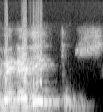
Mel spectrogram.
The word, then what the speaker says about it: Benedictus: el versículo 68 bendito en latín así se pronuncia el Benedicto es la primera palabra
